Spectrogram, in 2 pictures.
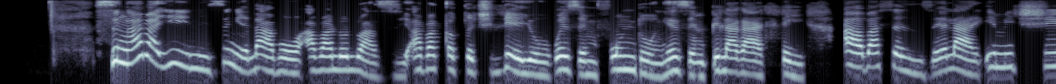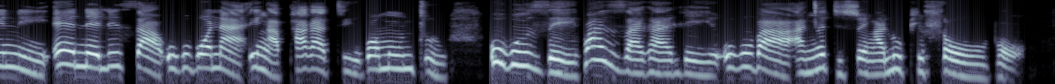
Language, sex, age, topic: North Ndebele, female, 36-49, health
